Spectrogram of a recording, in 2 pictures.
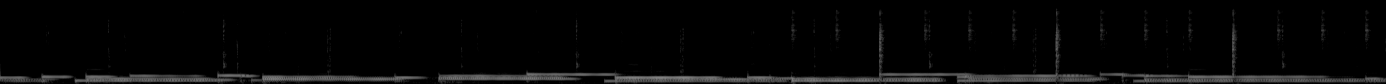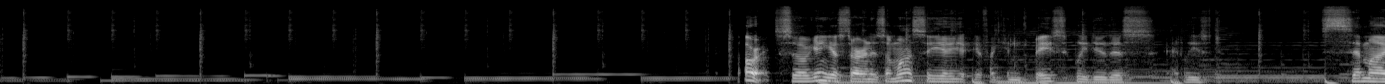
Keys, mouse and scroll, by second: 0.6 Tab, 2.3 g, 4.5-5.9 middle drag, 5.9 scroll up 1, 6.2-8.2 middle drag, 8.5 KP_1, 8.9 KP_3, 13.0-13.8 scroll up 1, 13.8 shift+middle click, 15.4 shift+middle click, 16.0-17.3 middle drag, 17.7-19.0 middle drag, 19.0 scroll up 1, 19.6 middle click, 21.4 scroll up 1, 21.6-22.5 scroll down 1, 22.5 scroll up 1, 22.9 middle click, 23.1 scroll down 1, 23.4 scroll up 1, 23.6 middle click, 23.9 shift+a, 26.5 middle click.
